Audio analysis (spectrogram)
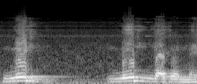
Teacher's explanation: شوف النون ما عليهاش حاجة خالص، يبقى ده ايه ادغام بغير غنة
